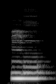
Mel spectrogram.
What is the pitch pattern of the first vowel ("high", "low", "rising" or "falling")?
high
